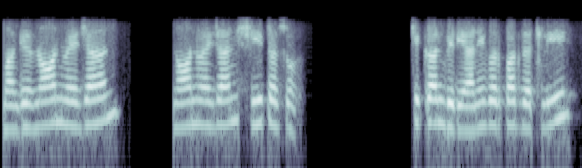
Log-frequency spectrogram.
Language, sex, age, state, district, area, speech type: Goan Konkani, female, 30-45, Goa, Bardez, rural, conversation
